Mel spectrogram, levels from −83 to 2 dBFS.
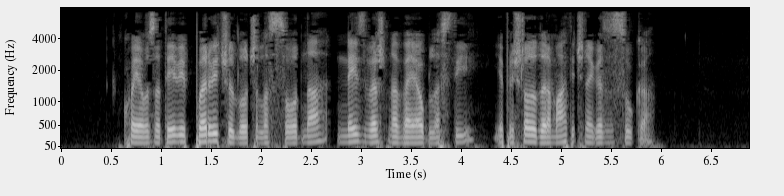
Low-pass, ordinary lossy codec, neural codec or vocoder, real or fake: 7.2 kHz; MP3, 32 kbps; none; real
